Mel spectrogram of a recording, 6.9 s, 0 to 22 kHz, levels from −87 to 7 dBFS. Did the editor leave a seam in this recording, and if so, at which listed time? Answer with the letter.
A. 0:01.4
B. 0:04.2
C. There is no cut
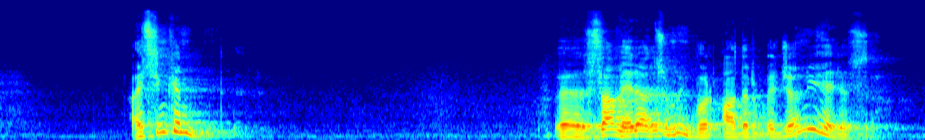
C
